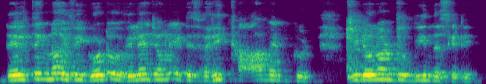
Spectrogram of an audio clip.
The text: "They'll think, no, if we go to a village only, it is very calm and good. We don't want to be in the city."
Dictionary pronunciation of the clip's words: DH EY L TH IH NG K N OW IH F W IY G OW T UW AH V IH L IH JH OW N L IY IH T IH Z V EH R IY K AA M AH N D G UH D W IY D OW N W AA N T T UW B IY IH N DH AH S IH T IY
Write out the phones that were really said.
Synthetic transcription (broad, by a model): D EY L T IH NG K N OW IH F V IY G OW T UW V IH L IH JH OW N L IY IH T IH Z V EH R IY K AA M AH N D G UH D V IY D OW N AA T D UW B IY IH N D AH S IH T IY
